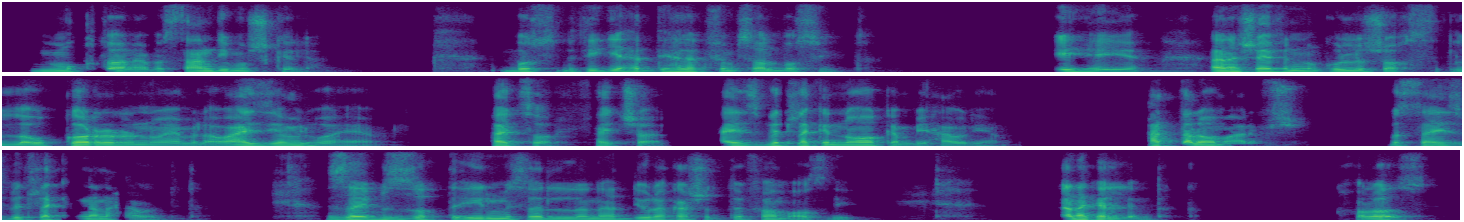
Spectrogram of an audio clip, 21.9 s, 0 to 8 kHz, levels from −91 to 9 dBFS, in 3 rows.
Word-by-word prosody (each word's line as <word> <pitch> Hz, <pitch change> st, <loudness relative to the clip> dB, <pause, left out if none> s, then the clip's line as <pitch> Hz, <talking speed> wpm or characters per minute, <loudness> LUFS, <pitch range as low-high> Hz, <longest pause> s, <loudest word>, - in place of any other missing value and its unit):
مقتنع 105 Hz, -4 st, -1 dB
بس 90 Hz, +3 st, -6 dB
عندي 110 Hz, +1 st, +3 dB
مشكلة. 105 Hz, -1 st, -7 dB, 0.9 s
بُص 110 Hz, -1 st, -2 dB
بتيجي 115 Hz, +2 st, -1 dB
هادّيها 110 Hz, +1 st, -1 dB
لك 120 Hz, 0 st, +1 dB
في 120 Hz, -, -5 dB
مثال 105 Hz, 0 st, -1 dB
بسيط 100 Hz, -1 st, -9 dB, 0.9 s
إيه 110 Hz, -3 st, +2 dB
هي، 90 Hz, -1 st, -3 dB, 0.4 s
أنا 125 Hz, +2 st, +8 dB
شايف 140 Hz, +2 st, +4 dB
إن 110 Hz, -5 st, -1 dB
كل 120 Hz, +3 st, -1 dB
شخص 100 Hz, -4 st, -6 dB
لو 100 Hz, 0 st, +1 dB
قرر 120 Hz, +1 st, +6 dB
إنه 95 Hz, -1 st, -4 dB
يعمل 90 Hz, -1 st, -5 dB
أو -, -, 0 dB
عايز 110 Hz, +2 st, +4 dB
يعمل 120 Hz, +1 st, 0 dB
هو 95 Hz, -5 st, -6 dB
هيعمل. 75 Hz, -2 st, -10 dB, 0.6 s
هيتصرف، -, -, 0 dB
هيتشقلب، -, -, -4 dB, 0.3 s
هيثبت 110 Hz, +6 st, +2 dB
لك 130 Hz, -1 st, +3 dB
إن 110 Hz, -2 st, +1 dB
هو 110 Hz, 0 st, +4 dB
كان 100 Hz, -, -4 dB
بيحاول 95 Hz, -1 st, -6 dB
يعمل -, -, -17 dB, 0.7 s
حتى -, -, +5 dB
لو -, -, +6 dB
ما -, -, -5 dB
عرِفش. -, -, -10 dB, 0.4 s
بس -, -, -4 dB
هيثبت 100 Hz, +7 st, -1 dB
لك 145 Hz, 0 st, +1 dB
إن 110 Hz, -, -1 dB
أنا 105 Hz, 0 st, -1 dB
حاولت. -, -, -14 dB, 0.6 s
زَي 140 Hz, +7 st, +6 dB
بالضبط 130 Hz, 0 st, -4 dB
إيه 120 Hz, +2 st, 0 dB
المثال 120 Hz, -1 st, 0 dB
اللي 110 Hz, 0 st, -5 dB
أنا 120 Hz, +1 st, -2 dB
أدّيه 110 Hz, +1 st, -5 dB
لك 120 Hz, 0 st, -1 dB
عشان -, -, -5 dB
تفهم -, -, -4 dB
قصدي. -, -, -9 dB, 1.1 s
أنا -, -, +8 dB
كلمتك. 460 Hz, 0 st, -1 dB, 0.7 s
خلاص؟ 485 Hz, -1 st, 0 dB
110 Hz, 165 wpm, -25 LUFS, 100-120 Hz, 1.1 s, أنا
